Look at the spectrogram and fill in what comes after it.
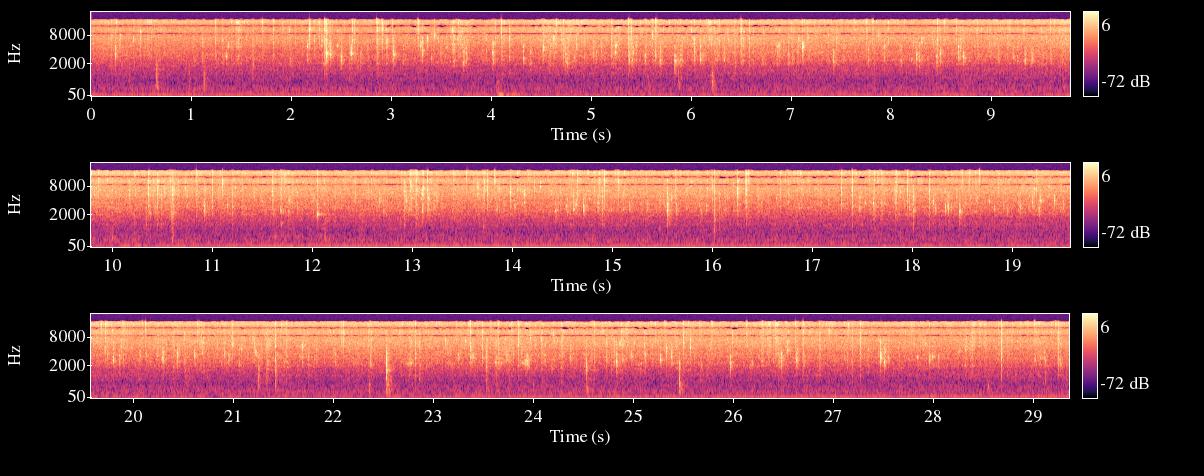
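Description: Battered asparagus spears frying in shallow oil in a nonstick frying pan: a steady sizzle with frequent small crackling pops.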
